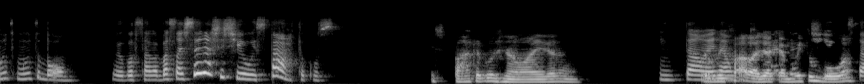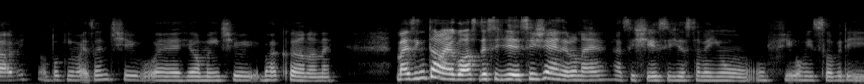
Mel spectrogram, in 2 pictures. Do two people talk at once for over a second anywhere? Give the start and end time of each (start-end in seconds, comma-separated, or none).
7.0-8.6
